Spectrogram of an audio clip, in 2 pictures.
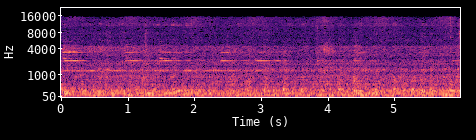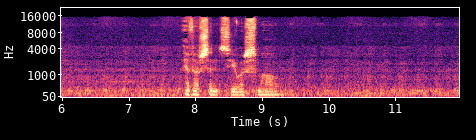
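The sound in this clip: Steady rumble of the Hogwarts Express steam train runs under a narrating voice, with a brief louder, brighter burst near the end.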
